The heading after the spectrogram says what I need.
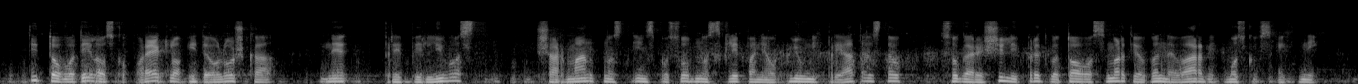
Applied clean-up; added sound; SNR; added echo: neural separator model SepFormer DNS4.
